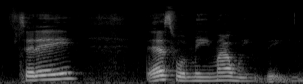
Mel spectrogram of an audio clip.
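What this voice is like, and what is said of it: New Orleans accent. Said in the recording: “that's my New Orleans accent.”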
